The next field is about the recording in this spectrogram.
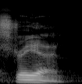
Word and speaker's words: Strahan: Because it's spelled like Strawn. – No, that's Strahan. You know, how I learned. Well, he calls himself Strahan.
